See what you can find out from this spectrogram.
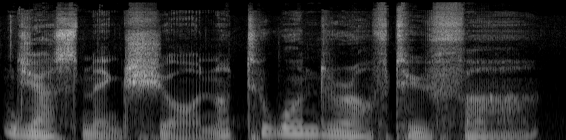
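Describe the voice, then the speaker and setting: A British man playing a possessive, teasing vampire master in an intimate ASMR roleplay, with a deep, husky, gravelly voice and a condescending purr. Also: big pitch swings, no room sound, full character voice. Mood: smug, cold. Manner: slow, purring, condescending, softly teasing.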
